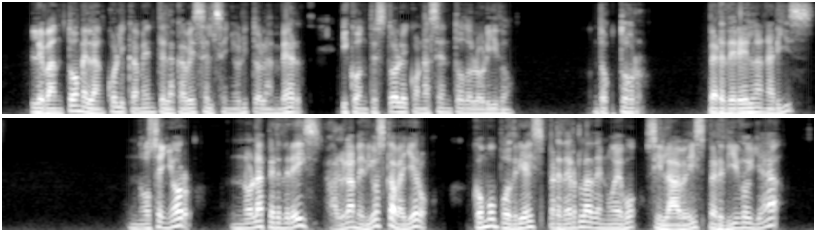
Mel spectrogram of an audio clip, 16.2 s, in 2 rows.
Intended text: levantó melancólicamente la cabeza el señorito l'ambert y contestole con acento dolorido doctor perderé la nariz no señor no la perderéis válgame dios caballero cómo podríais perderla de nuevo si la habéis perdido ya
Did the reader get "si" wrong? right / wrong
right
